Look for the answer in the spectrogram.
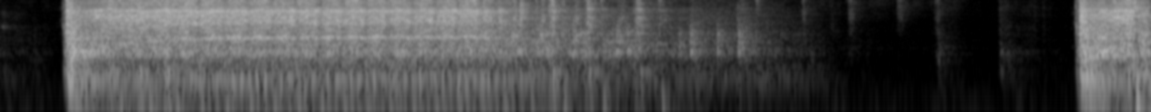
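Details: Ariens snowblower sat years in barn, after fitting a temporary fuel line: small engine fires straight up, runs steady and even a few seconds, then winds down and stops; runs like a champ, normal.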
